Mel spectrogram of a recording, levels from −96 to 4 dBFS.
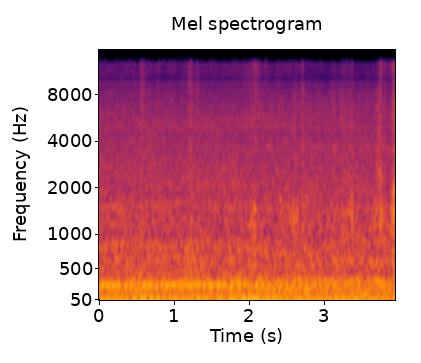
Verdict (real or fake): fake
